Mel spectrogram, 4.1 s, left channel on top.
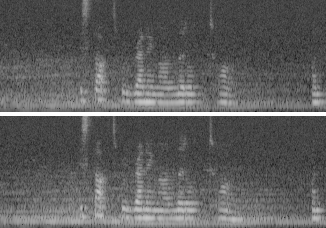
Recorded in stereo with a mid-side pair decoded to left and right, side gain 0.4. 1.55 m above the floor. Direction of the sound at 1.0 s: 60° right.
